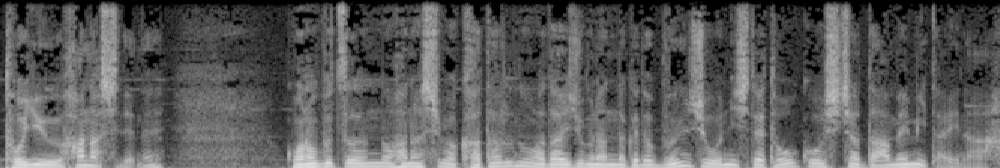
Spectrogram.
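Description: A man casually telling a ghost story in a relaxed, conversational way, stretching out some phrases. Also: mid-range voice, fairly quick, no echo.

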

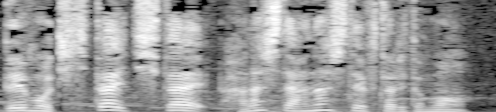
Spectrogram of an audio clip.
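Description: A man's voice: sits high, lively intonation, quick pace, fairly bright tone, soft background music, voice pushed up. Man doing a quirky young woman's voice. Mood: eager.

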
